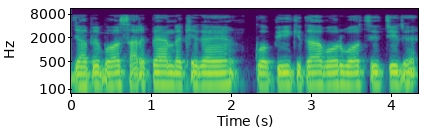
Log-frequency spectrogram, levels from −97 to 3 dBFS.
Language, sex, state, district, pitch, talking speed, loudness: Hindi, male, Uttar Pradesh, Muzaffarnagar, 130 Hz, 195 wpm, -13 LUFS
